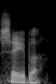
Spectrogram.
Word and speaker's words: Saba: go so he's wearing his saba shirt or seba well i'll see yeah correct that's how the locals say it saba saba so but he's wearing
